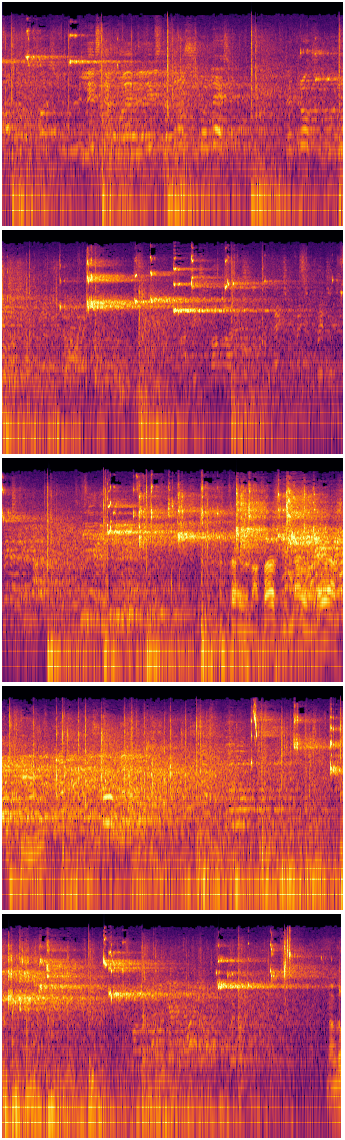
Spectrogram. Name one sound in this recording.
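Sneakers squeak on a hardwood court in a large echoing arena.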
